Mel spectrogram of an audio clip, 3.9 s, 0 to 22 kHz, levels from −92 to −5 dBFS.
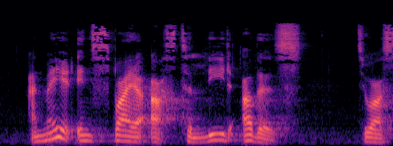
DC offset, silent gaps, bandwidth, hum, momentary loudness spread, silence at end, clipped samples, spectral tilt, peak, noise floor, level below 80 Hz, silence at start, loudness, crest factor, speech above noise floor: under 0.1%; none; 11.5 kHz; none; 10 LU; 0 s; under 0.1%; -3.5 dB/octave; -12 dBFS; -71 dBFS; -76 dBFS; 0.3 s; -32 LUFS; 22 dB; 38 dB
